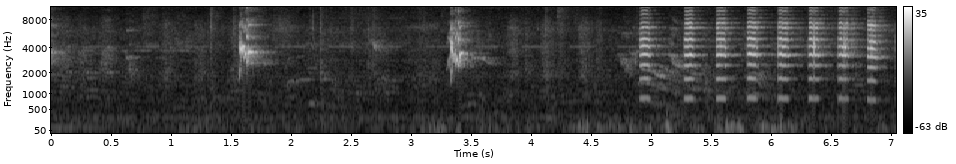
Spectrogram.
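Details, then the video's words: Javan myna giving an isian filler song: a quiet stretch with two sharp high notes, then a fast run of rich, harmonic, evenly repeated chattering notes at about four per second. "SUARA ISIAN..!! JALAK KEBO PALING KRENN"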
